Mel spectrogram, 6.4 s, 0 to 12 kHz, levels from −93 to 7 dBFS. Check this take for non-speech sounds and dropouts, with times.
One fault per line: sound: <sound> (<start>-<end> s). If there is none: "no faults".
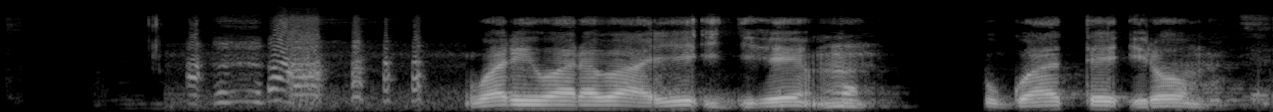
sound: laugh (0.9-2.2 s)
